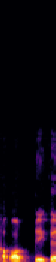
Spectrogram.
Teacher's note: rnya dibaca tafkhim dibaca tebal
